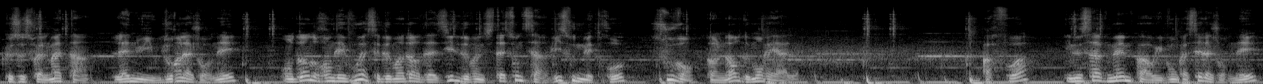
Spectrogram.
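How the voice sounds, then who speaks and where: A man's voice: medium pitch, big pitch swings, brisk, music in the background. A man reading scripted narration for an investigative television news report.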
